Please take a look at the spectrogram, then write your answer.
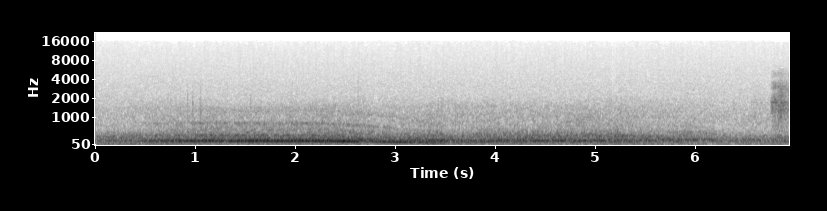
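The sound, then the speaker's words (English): A dark-colored late-model sedan's engine rumbles, its steady drone dropping in pitch as it swings off a dirt road and comes to a stop near a shack, then idles low and even, with no voices. “It swung off the dirt road and pulled to a stop near the shack.”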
